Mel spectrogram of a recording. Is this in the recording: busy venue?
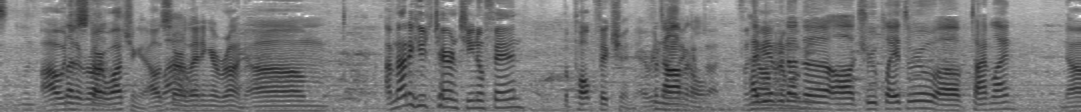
yes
